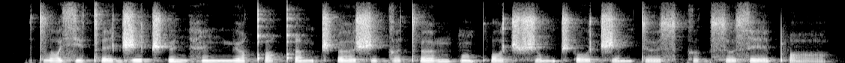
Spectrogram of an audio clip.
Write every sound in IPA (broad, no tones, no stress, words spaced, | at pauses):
tlɔsʲɵtʼed͡ʒi t͡ʃʼynhẽnmy qʼœqʼimt͡ʃʼœ ʃiɡœtʼœm pɔ̃pʼɔt͡ʃ ʃomt͡ʃʼo t͡ʃemtøs kɵɡsɵs e pʼɑ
